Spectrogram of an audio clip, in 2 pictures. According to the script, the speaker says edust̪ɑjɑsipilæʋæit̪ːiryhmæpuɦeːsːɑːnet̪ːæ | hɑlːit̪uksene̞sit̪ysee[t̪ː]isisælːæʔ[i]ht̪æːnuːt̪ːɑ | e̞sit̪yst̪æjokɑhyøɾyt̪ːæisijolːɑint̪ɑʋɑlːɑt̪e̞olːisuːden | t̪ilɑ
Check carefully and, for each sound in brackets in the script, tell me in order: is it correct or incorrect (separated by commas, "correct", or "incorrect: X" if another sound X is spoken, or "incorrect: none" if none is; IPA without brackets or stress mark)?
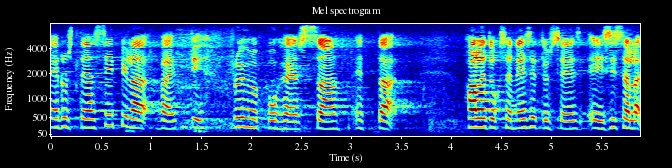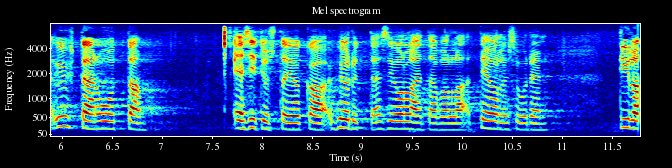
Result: incorrect: none, incorrect: y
